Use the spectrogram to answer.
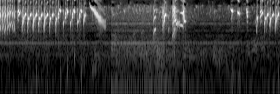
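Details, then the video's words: European goldfinch, a royal goldfinch song played for teaching caged young birds to sing: loud, bright twittering with rapid runs of repeated high chirps, a sliding buzzy note, brief pauses, then the chirp series resumes. "اقوى تغريد الحسون. لتعليم فراخ القفص"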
